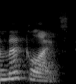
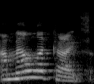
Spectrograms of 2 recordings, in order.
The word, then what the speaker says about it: Amalekites: with him and they defeated their mechlites I may be missing that but you know what I'm talking about don't you that let's see the um Mac yeah I said it right amalekites sorry amalekites I knew I was getting one of those words wrong anyway the malachites and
